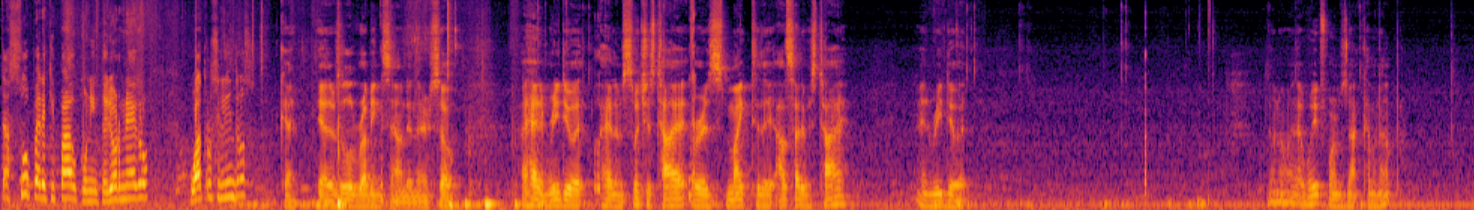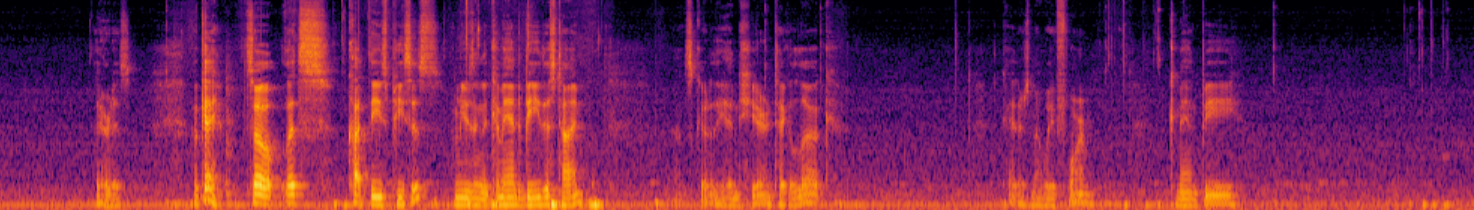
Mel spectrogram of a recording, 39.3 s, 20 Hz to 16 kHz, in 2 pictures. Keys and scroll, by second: 3.4 space, 5.9 BackSpace, 7.1 z, 15.8 a, 25.9 BackSpace.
